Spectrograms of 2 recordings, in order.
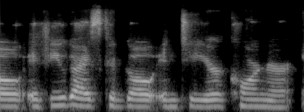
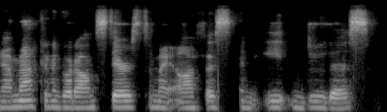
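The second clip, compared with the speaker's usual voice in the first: usual speaking voice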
